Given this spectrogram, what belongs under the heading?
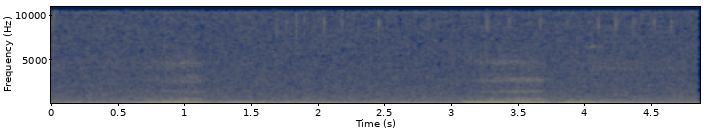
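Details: Sleeping Labrador dog that snores every night: two quiet, low snoring breaths over a steady hiss; ordinary nightly snoring.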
